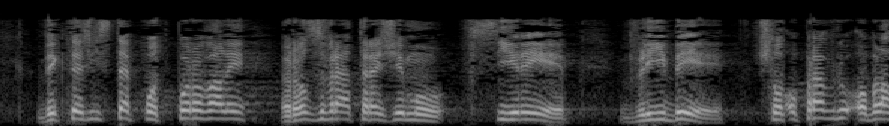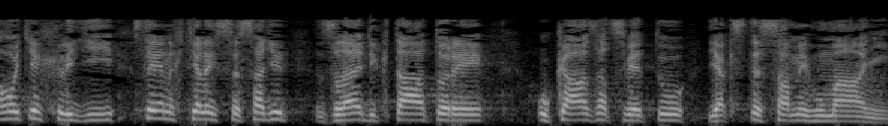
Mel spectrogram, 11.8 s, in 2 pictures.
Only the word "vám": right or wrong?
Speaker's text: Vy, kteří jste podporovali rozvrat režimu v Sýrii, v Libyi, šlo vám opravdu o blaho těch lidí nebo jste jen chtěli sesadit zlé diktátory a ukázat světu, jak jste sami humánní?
wrong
